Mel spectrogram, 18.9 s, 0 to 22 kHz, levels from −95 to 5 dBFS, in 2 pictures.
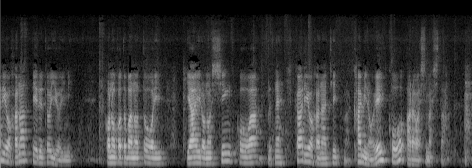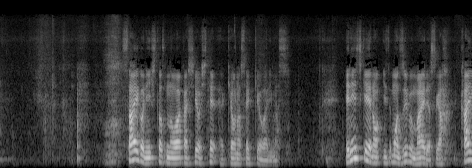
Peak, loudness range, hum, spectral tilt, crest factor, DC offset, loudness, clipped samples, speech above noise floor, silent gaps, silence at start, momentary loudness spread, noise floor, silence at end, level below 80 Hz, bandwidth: -6 dBFS; 9 LU; none; -5.5 dB/octave; 22 dB; under 0.1%; -27 LUFS; under 0.1%; 36 dB; none; 0 s; 20 LU; -63 dBFS; 0 s; -78 dBFS; 15 kHz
